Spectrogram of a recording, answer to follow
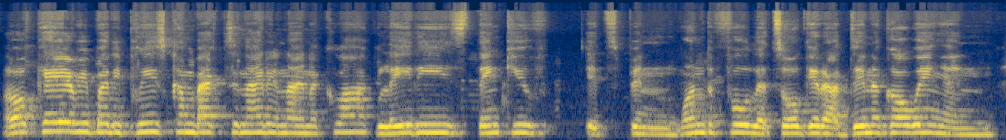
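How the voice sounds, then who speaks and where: A man's voice: sits high, steady tone, moderate pace, hardly any pauses. A man hosting a casual panel chat, upbeat and encouraging, signing off with blessings. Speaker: show host.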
